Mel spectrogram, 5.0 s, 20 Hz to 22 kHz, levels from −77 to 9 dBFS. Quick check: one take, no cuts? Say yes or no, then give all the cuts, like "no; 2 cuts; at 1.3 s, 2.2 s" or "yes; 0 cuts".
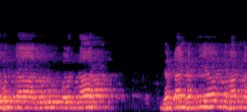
yes; 0 cuts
